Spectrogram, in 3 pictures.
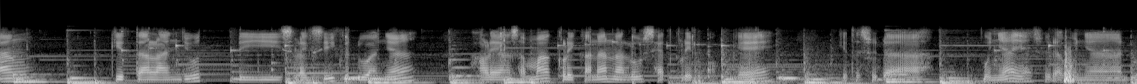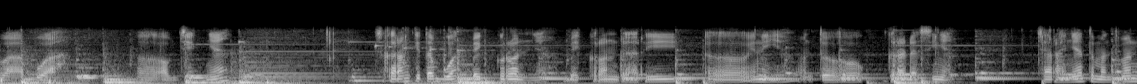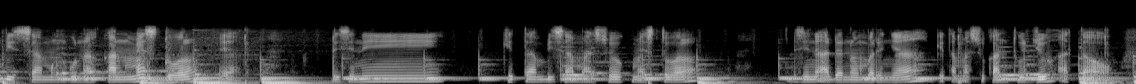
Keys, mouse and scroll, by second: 0.0 Up, 0.5 Left, 1.8-2.2 ctrl+scroll down 2, 3.2 shift+click, 4.9 right click, 6.2 click, 8.7 ctrl+scroll up 1, 10.1-10.6 ctrl+scroll down 2, 12.7 ctrl+z, 13.1 click, 16.2-16.8 ctrl+scroll down 2, 17.5-20.5 drag, 21.1-21.6 ctrl+scroll up 1, 21.6 click, 24.0-34.1 drag.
